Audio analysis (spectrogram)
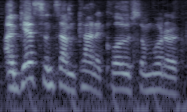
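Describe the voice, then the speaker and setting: A man playing a tabletop role-playing game, quick to jump into character. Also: high voice, sharp tone, faint music behind. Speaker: player.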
